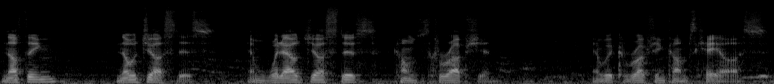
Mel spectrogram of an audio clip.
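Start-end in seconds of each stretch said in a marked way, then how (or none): none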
